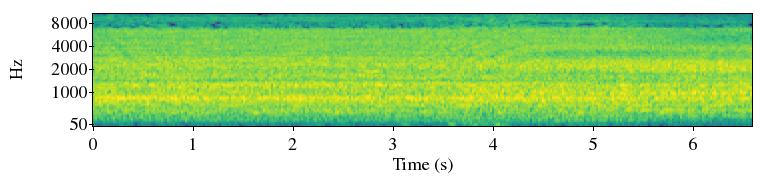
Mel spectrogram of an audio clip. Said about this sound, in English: There's two whole shipping containers with big air compressors in them to generate the compressed air to blast the plume.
